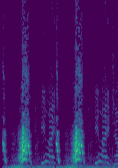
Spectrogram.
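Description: A large dog barking, one loud bark heard twice about a second apart, each just after a shorter sound.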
